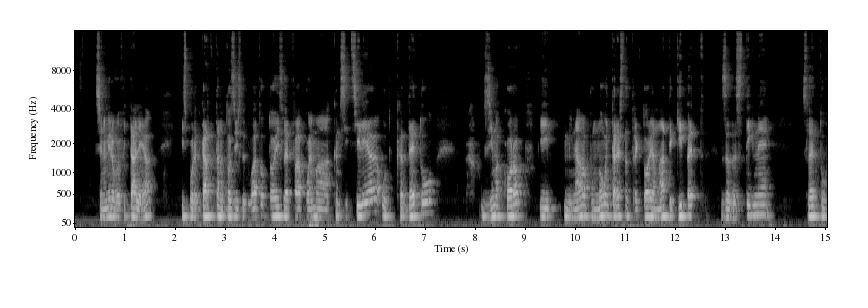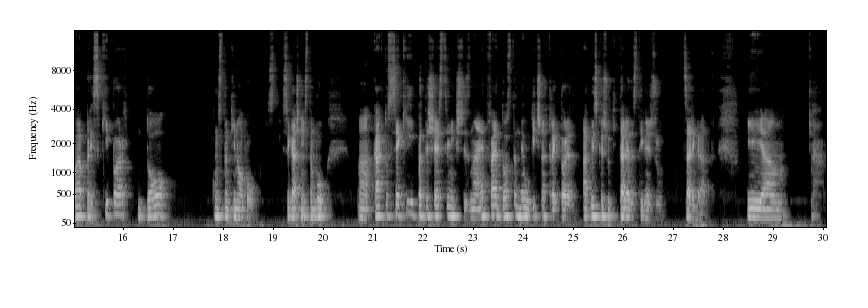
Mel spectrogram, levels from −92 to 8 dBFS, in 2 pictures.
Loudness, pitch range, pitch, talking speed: -26 LUFS, 125-150 Hz, 135 Hz, 120 wpm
